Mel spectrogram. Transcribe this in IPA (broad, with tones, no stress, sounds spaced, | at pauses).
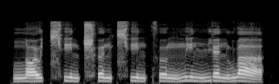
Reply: n̪ ɑ˧˥ ʊ̯ t͡ɕʰ i˥˧ n ʈ͡ʂʰ ə˥˧ n t͡ɕʰ i˥˧ n t̪ʰ ɤ˥˧ ŋ m i˥˧ n n̪ j ɛ˥˧ n l w ä˥˩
